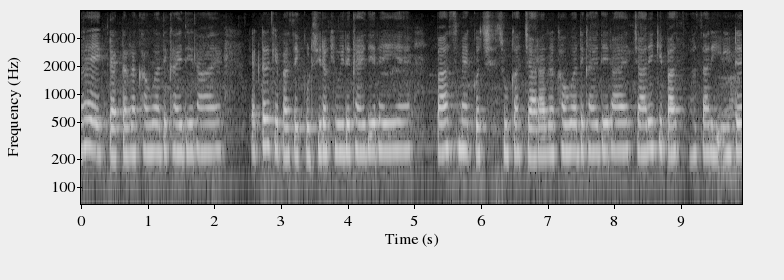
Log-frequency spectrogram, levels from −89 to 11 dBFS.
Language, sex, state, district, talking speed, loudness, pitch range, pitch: Hindi, female, Chhattisgarh, Balrampur, 225 wpm, -16 LUFS, 230-245 Hz, 240 Hz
